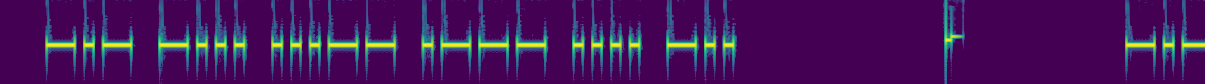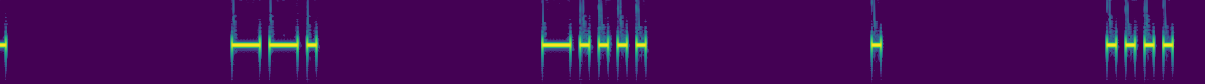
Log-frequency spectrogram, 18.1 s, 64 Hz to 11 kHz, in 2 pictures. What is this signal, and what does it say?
Morse code, heard as a keyed tone, about 17 wpm, spaced as for 8 wpm, 700 Hz. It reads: KB3JHD KG6EH
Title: USA Call Signs - 6 Characters - 8x Character Spacing - 17wpm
